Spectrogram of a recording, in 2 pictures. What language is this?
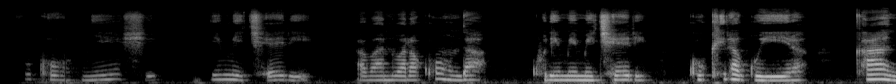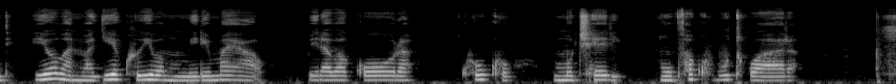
Rundi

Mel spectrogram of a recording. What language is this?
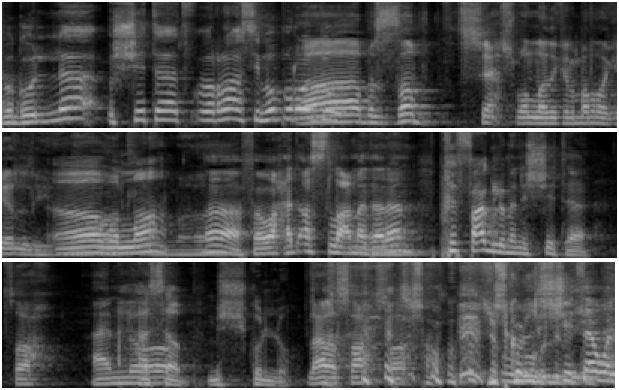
Arabic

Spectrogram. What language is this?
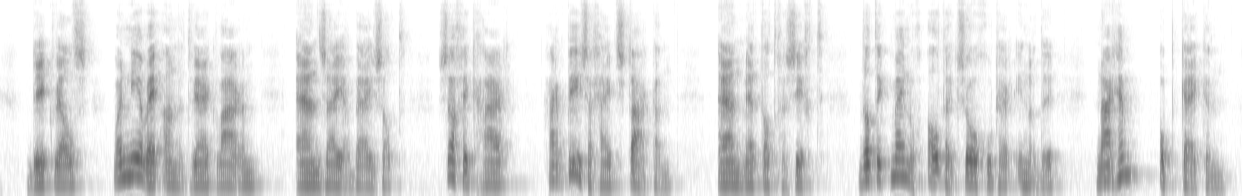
Dutch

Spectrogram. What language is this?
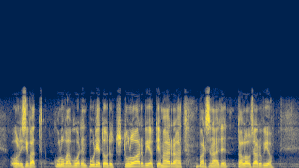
Finnish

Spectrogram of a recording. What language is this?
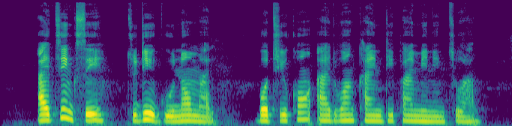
Nigerian Pidgin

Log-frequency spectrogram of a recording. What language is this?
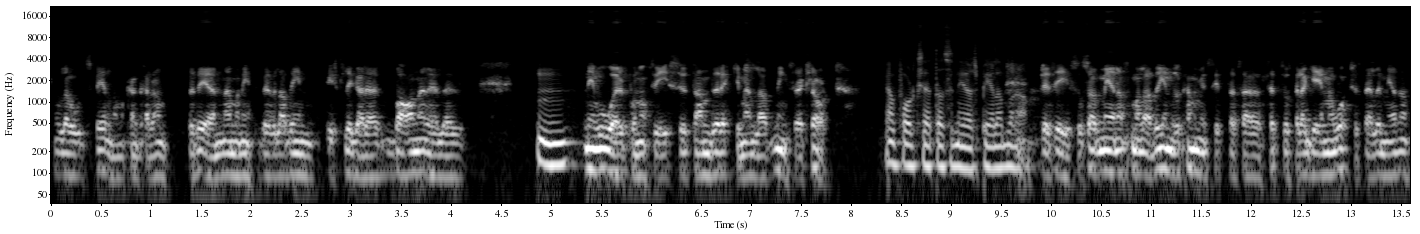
Swedish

